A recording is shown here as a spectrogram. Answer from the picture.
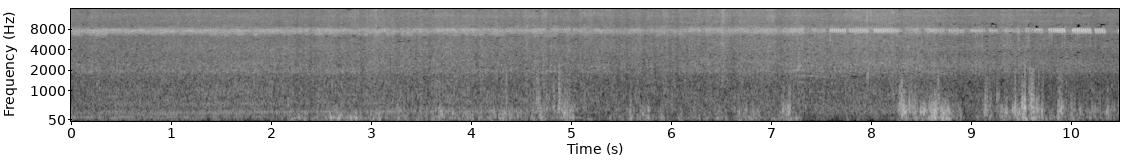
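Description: Wind buffeting the microphone in uneven gusts, heaviest near the end, over a steady high-pitched tone.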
